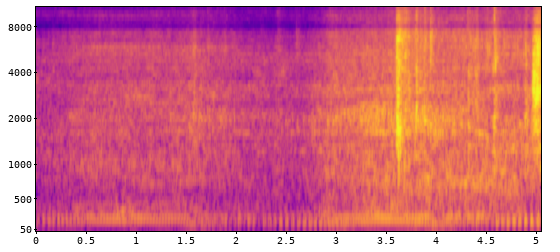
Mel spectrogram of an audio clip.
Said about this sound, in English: In her rattly old bike, which I have to fix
